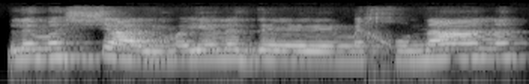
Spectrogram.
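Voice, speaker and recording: A woman speaking as a guest expert in a conversation, explaining things in a measured way with frequent fillers. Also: a little high, steady tone, a little mellow. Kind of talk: casual conversation. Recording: roomy echo.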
